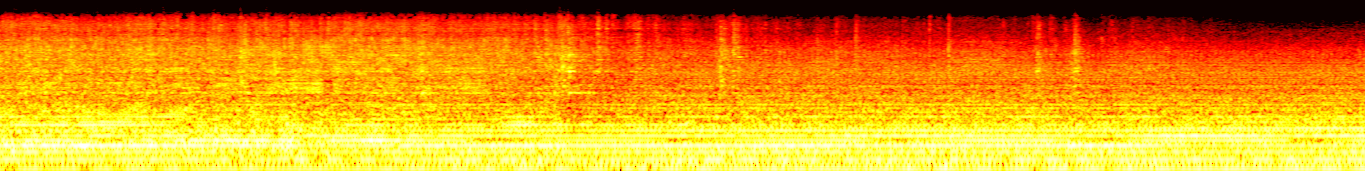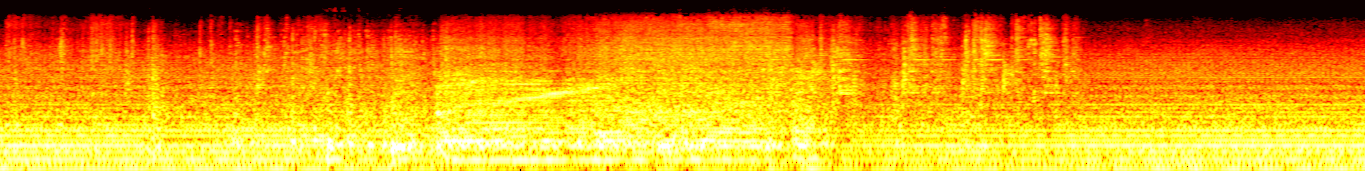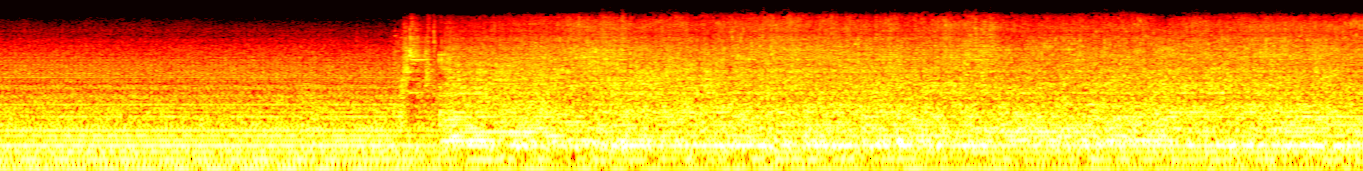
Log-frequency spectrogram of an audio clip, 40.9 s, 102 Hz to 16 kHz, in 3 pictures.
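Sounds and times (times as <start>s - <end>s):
wood chipper running: 0.0s - 40.9s
rising whine: 18.0s - 21.6s.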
